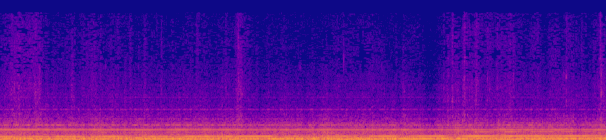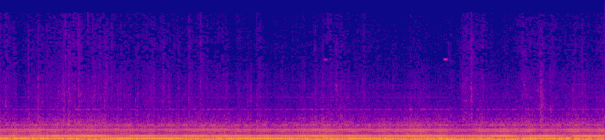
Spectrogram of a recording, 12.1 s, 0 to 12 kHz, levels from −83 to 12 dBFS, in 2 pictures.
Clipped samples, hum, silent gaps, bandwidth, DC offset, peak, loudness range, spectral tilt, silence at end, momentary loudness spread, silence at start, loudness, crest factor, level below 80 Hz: under 0.1%; none; none; 6 kHz; under 0.1%; -2 dBFS; 1 LU; -10.5 dB/octave; 0 s; 1 LU; 0 s; -17 LUFS; 12 dB; -24 dBFS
